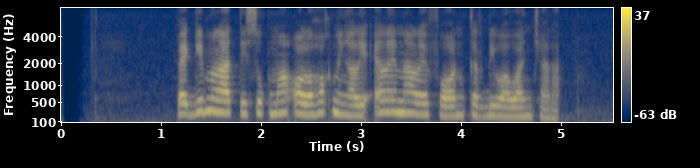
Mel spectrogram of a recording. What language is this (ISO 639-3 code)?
sun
